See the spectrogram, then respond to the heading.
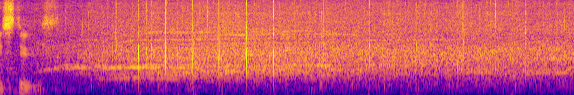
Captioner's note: audience cheering; audience applauding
